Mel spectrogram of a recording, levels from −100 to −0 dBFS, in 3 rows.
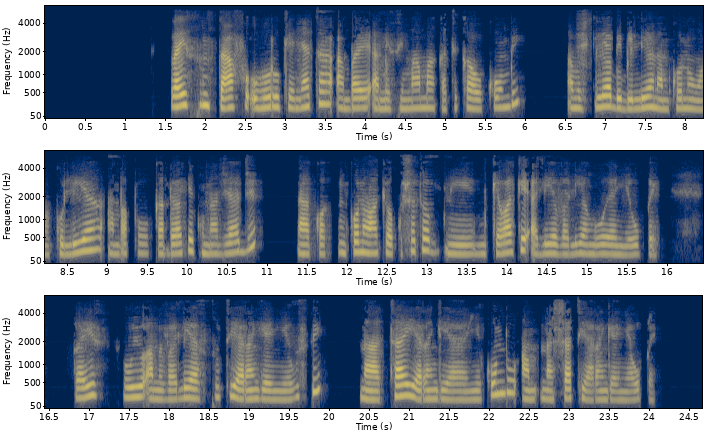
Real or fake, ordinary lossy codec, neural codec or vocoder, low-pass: fake; AAC, 24 kbps; codec, 16 kHz, 16 kbps, FunCodec, trained on Chinese and English, 50 frames a second; 5.4 kHz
